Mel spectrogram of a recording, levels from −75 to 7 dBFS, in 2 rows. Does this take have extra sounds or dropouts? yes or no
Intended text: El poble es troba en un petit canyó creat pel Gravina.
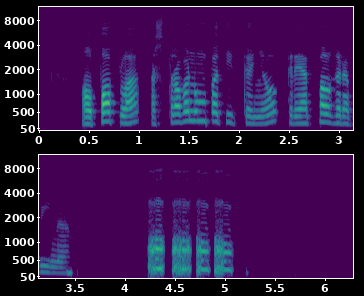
yes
